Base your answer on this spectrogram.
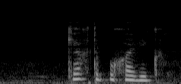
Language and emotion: Russian, neutral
